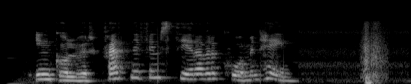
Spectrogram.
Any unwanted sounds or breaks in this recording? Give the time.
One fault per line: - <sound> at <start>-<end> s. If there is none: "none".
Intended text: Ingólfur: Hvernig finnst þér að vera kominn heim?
- whoosh at 3.6-3.9 s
